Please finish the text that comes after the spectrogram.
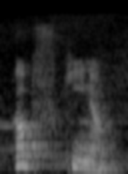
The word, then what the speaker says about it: Kopfkino: Well, how do you pronounce that one? Kopfkino.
